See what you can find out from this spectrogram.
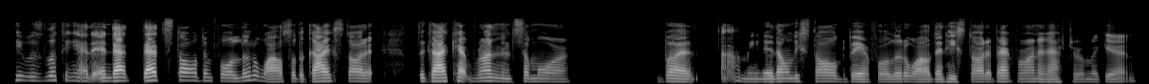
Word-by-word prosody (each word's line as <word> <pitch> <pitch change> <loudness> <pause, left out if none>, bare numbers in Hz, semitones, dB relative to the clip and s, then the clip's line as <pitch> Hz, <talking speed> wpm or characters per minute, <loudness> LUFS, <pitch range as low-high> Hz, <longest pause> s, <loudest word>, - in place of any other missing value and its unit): He 205 - -6
was 180 -3 -12
looking 200 -2 -7
at - - -2
it, - - +3
and 155 +1 -1
that 165 0 +9
that 180 +2 +8
stalled 185 -2 -3
him 170 -1 -9
for 155 -2 -5
a - - -3
little 185 +7 -5
while, 130 -3 0
so 145 - -7
the 145 - -7
guy 140 +2 +6
started 145 -2 -2 0.4
the 155 - -5
guy 150 0 +8
kept 155 - +1
running 155 -2 0
some 140 +1 -5
more. 135 -2 -7 0.9
But, 130 -5 +1 0.2
I - - -6
mean, 130 -1 -11
it 135 +1 -1
only 145 0 -1
stalled 140 -2 -4
the - - -20
bear 125 +1 -1
for 125 0 -10
a - - -4
little 135 +2 -4
while, 120 - 0
then 120 -1 -3
he 130 - -1
started 130 +1 -2
back 135 0 +1
running 135 -2 -4
after 115 0 -5
him 125 - -15
again. 120 -1 -6
140 Hz, 230 wpm, -27 LUFS, 130-155 Hz, 0.9 s, that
